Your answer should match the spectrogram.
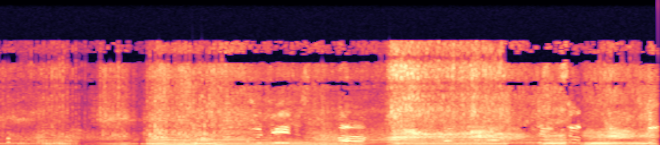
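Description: Dirt bike engine revving and pulling hard as it speeds over rough bog tracks, louder from about two seconds in and again at five. A rider's wordless yells come over it, with wind rushing on the microphone.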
